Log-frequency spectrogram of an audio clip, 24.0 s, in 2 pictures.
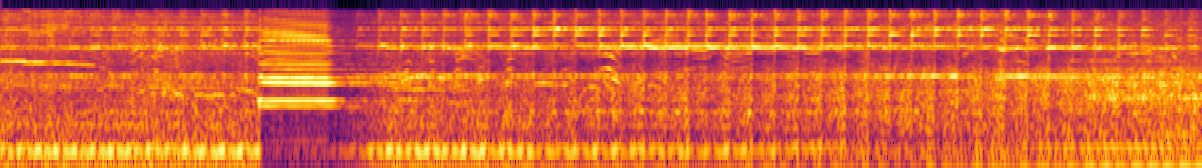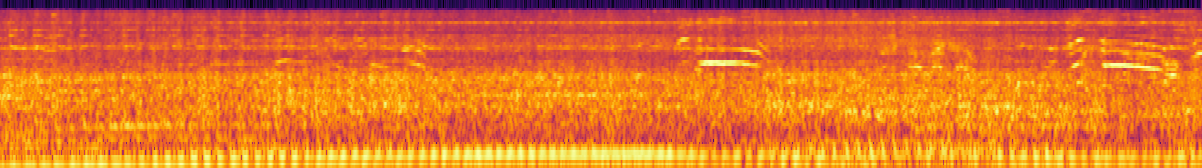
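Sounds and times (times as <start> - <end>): crossing signal bell ringing: 0.0 - 24.0
diesel locomotive engine rumble: 0.0 - 24.0
train horn chord: 2.5 - 3.9
wheels clacking over rails: 3.6 - 24.0.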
